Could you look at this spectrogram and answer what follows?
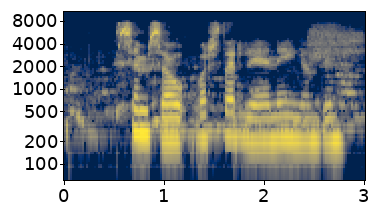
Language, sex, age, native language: Icelandic, female, 11, Icelandic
